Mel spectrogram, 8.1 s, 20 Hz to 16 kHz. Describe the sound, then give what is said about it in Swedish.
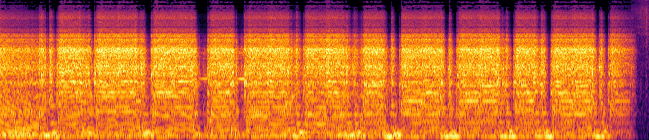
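A heavily distorted electric guitar plays a steady, chugging riff through an overdriven JCM 800 amp head, recorded with a Shure microphone, for about eight seconds, thick and loud with crisp pick attacks, then cuts off abruptly. “Så här låter Shure-micken. Eh, vilken topp då? På JCM 800.”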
